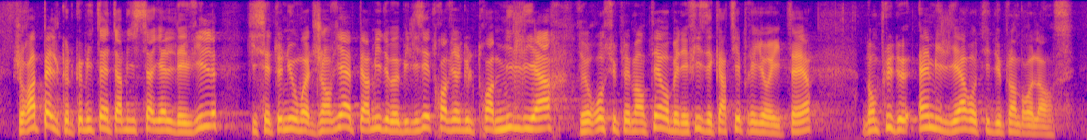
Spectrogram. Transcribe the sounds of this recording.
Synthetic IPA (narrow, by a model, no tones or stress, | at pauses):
ʒ̥əʁapɛlkələkɔmit̪eɛ̃t̪ɛʁminist̪eʁjɛld̪evil | kʲisɛt̪ənyomwad̪əʒɑ̃vjeapɛʁmid̪əmɔbilizet̪χwaviʁɡʲylt̪χwamiljaʁd̪øʁosyplemɑ̃t̪ɛʁobenefisd̪ekaʁt̪jepχijɔʁit̪ɛʁ | d̪ɔ̃plyd̪əɛ̃miljaʁot̪id̪yplɑ̃d̪əʁəlɑ̰̃s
